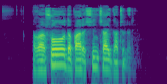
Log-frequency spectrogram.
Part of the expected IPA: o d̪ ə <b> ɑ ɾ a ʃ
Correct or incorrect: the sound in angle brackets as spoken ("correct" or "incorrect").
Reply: incorrect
